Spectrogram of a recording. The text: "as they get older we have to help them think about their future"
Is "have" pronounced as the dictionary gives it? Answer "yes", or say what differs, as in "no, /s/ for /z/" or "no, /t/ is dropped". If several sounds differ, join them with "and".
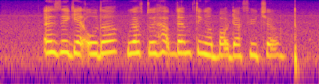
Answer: no, /f/ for /v/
